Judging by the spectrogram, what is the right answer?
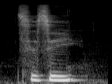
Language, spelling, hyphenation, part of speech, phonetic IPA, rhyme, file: Czech, cizí, ci‧zí, adjective, [ˈt͡sɪziː], -ɪziː, Cs-cizí.ogg
- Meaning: 1. strange, unfamiliar (not yet part of one's experience) 2. foreign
